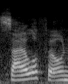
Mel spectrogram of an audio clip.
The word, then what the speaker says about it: xylophone: of the letter x so you would hear the sound of the letter z in this word so it's not psy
